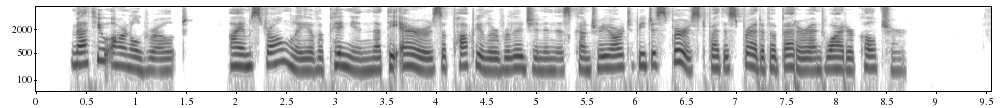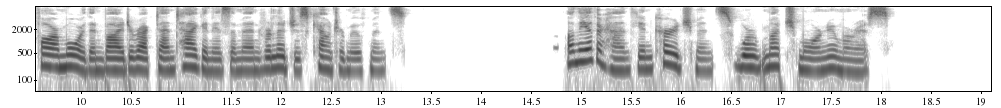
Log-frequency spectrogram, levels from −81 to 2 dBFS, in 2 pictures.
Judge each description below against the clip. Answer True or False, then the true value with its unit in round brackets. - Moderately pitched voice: False (195 Hz)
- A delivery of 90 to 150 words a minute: False (165 wpm)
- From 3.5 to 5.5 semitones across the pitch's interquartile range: True (3.8 semitones)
